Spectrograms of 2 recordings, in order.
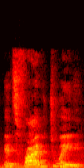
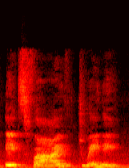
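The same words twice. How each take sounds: First: Said in the usual way. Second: "it's five twenty" stretched out very slowly; slow model answer. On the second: Shown as a demonstration. Teacher slowly models the answer "it's five twenty". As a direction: spell out each word for the students. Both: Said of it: "Você fala".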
